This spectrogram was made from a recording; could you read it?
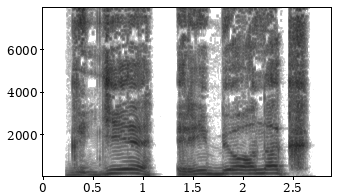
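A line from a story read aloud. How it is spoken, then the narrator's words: Hollow, strange voice. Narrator (Russian): спросил он глухим и совершенно чужим голосом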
